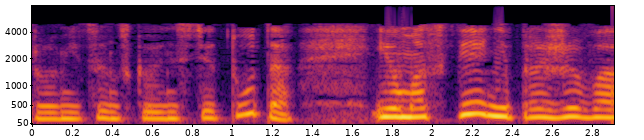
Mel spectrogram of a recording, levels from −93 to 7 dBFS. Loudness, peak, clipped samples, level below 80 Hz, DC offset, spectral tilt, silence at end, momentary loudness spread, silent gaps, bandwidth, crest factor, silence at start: -13 LUFS; 0 dBFS; 0.3%; -54 dBFS; under 0.1%; -10 dB/octave; 0 s; 10 LU; none; 5.2 kHz; 12 dB; 0 s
